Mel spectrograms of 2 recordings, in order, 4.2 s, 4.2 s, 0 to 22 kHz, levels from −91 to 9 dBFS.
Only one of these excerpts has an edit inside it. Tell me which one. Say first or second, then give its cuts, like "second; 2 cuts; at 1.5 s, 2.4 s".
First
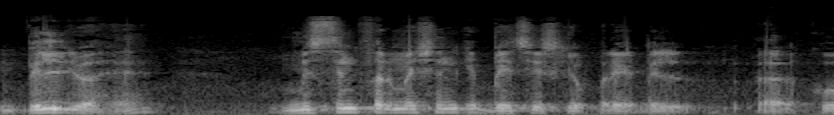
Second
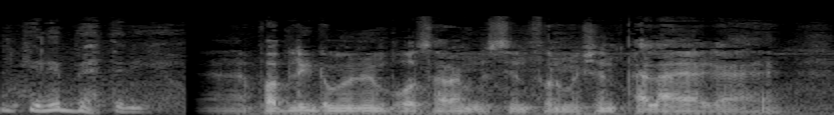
second; 1 cut; at 1.0 s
